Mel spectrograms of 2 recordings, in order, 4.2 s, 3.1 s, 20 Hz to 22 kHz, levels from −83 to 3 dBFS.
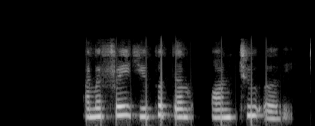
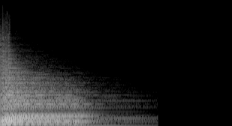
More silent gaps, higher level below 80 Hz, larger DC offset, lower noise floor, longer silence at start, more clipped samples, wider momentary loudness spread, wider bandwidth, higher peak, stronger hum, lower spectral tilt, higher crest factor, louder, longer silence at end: neither; second, -58 dBFS vs -40 dBFS; neither; second, -86 dBFS vs under -90 dBFS; first, 1.15 s vs 0 s; neither; second, 11 LU vs 18 LU; second, 7.4 kHz vs 12 kHz; first, -6 dBFS vs -10 dBFS; neither; second, -5 dB/octave vs -7.5 dB/octave; about the same, 18 dB vs 20 dB; first, -24 LUFS vs -27 LUFS; second, 0.35 s vs 1.7 s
